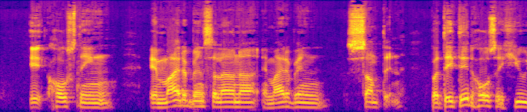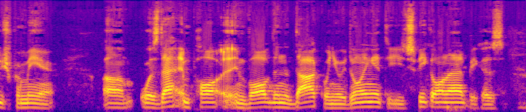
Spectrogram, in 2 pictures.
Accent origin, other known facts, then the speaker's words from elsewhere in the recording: New York City, New York, United States; I'm from Watch Heights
